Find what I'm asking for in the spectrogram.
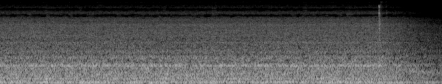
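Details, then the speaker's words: Goodman furnace, thermostat off, blower tested by jumpering R to G on the board: steady, even rush of air with a faint constant hum and no knocking or scraping; blower motor good. "So if that happens, that means that your blower motor is good."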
